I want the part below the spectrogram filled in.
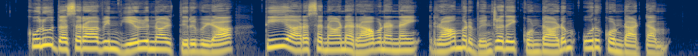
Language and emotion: Tamil, neutral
